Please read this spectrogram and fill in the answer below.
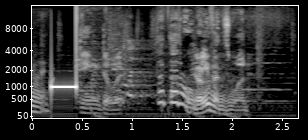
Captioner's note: beep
